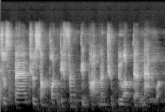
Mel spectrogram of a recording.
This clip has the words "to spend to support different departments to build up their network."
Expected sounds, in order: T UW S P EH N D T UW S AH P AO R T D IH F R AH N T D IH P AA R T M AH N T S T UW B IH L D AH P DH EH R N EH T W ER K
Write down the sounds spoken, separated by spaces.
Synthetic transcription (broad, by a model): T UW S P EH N T UW S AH P AO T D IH F R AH N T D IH P AA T M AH N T T UW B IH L AH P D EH N EH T W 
